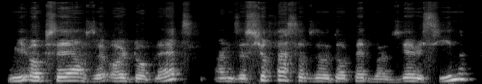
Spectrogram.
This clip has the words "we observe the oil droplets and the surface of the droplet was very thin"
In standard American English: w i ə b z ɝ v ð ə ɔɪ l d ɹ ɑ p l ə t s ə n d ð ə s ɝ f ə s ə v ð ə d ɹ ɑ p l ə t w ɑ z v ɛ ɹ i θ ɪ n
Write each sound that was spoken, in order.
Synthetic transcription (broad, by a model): w i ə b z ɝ v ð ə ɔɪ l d ɑ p l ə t ə n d ð ə s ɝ f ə s ə v ð ə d ɑ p l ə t w ɑ z v ɛ ɹ i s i n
